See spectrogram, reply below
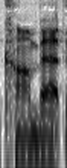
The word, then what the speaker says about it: Kombat: I wish they really tried to emphasize the combat the pronunciation. K? Yeah. Combat.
